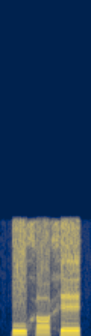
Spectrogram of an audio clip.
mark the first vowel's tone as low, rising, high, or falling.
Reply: high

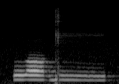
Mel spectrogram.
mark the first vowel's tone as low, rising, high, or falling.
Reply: low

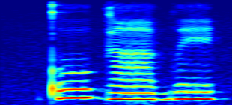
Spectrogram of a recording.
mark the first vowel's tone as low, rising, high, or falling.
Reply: high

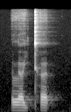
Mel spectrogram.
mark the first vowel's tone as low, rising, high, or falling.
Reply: low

